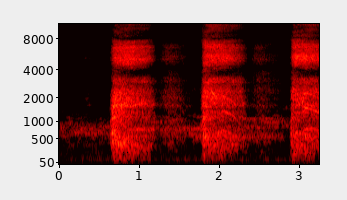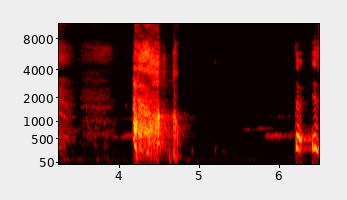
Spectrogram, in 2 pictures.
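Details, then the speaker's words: Imitated cough demonstrated by a homoeopathic doctor: three wheezy, labored breaths with difficulty breathing out, then a loose, wet cough bringing up mucus that gives relief: wheezing followed by productive cough. "इस तरीके से खांसी पहले व्हीजिंग साउंड आएगी और उसके साथ खांसी के साथ में म्यूकस बाहर निकलेगा, बलगम बाहर निकलेगा, जो कि उसको आराम देगा।"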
